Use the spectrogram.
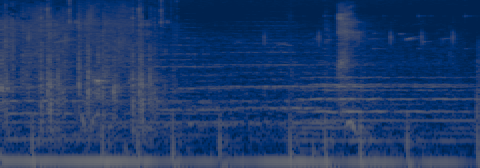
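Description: Horse hooves clip-clop in a steady walking rhythm in the Princess Peach Showtime video game, with a low background hum, faint bird chirps and occasional whinnies around the steps.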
